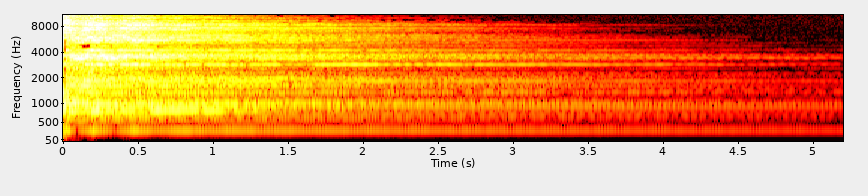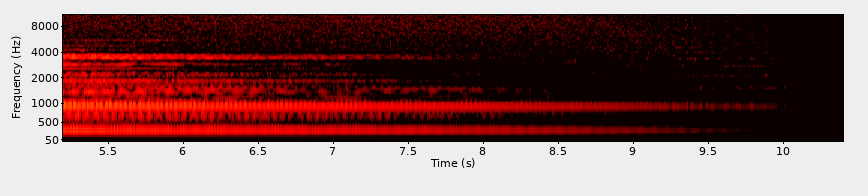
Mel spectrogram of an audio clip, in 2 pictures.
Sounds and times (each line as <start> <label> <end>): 0.0 Bell/Splash cymbal 4.7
